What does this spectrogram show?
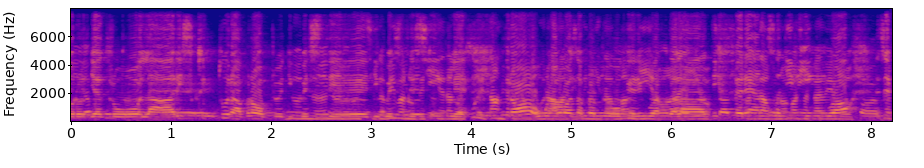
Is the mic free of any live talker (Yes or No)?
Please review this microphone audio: No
